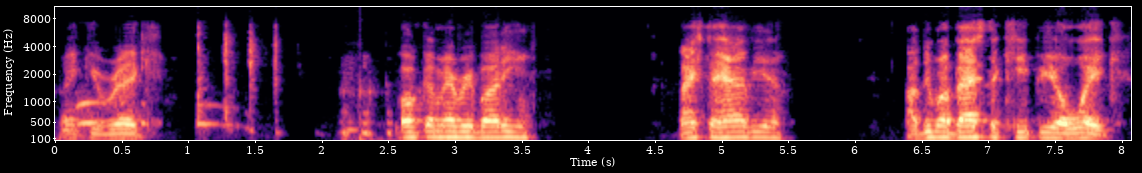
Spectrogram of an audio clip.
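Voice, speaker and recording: A man, the guest presenter, speaking on a video call in a relaxed, slightly unsure way while sharing his screen. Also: mid-range voice, lo-fi sound. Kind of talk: casual talk before a presentation.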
